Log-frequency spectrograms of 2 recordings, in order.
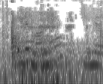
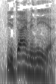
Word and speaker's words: Eudaimonia: Eudaimonia? – Close. Eudaimonia. I think it doesn't even have a little accent here. So I can't really see it. Oh, yeah, here it is, like right here, right? Eudaimonia.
